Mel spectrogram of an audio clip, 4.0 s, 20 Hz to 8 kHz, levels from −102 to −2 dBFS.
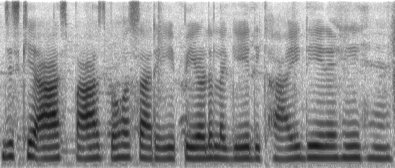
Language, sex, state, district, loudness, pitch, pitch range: Hindi, female, Uttar Pradesh, Lucknow, -18 LUFS, 200 Hz, 195-205 Hz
